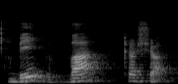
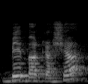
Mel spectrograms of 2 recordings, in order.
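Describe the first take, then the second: First: The second consonant is a V sound. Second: The second consonant is a B sound. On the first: The speaker calls it right. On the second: The speaker calls it wrong.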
